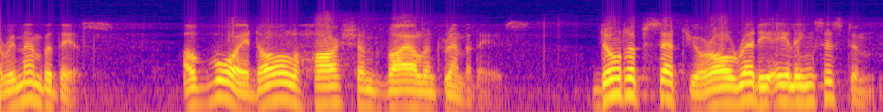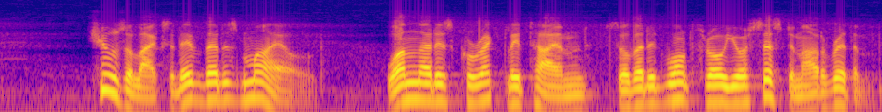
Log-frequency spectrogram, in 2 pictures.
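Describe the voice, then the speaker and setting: Male vintage radio pitchman, very animated, emphatic scripted ad read, slightly dull recording. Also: no room sound. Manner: emphatic, deliberate sales delivery. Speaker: radio announcer. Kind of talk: scripted 1930s-style radio advertisement. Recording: muffled old radio recording.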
